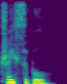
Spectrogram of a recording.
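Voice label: "traceable", British English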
